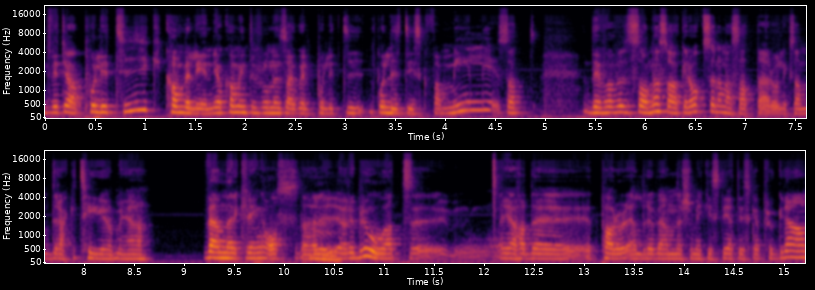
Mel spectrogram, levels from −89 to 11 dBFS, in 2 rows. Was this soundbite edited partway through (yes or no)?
no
